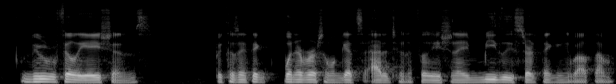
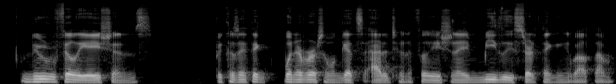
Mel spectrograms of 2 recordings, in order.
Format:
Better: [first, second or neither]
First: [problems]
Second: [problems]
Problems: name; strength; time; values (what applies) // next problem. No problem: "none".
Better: second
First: muffled; slightly; fading above 1 kHz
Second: none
